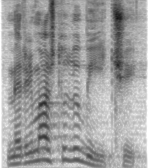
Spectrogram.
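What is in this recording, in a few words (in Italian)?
"bicci", dialettale crespinese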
